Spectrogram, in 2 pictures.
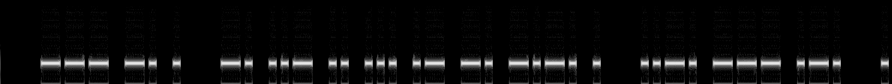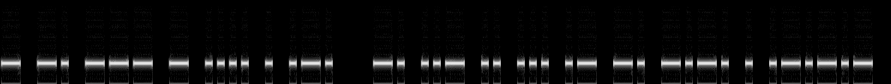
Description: Morse code, heard as a keyed tone, about 20 wpm, 1000 Hz. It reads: ONE NUISANCE FOR ANOTHER NUISANCE.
